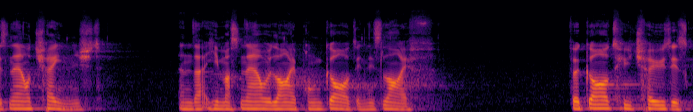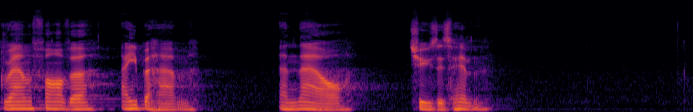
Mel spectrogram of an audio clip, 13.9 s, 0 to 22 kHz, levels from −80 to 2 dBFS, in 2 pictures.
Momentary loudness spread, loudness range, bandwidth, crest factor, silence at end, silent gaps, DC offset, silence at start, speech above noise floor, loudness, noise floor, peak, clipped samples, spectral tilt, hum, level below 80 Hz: 12 LU; 5 LU; 14 kHz; 18 dB; 2 s; none; under 0.1%; 0 s; 41 dB; -27 LUFS; -67 dBFS; -10 dBFS; under 0.1%; -5 dB/octave; none; -66 dBFS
